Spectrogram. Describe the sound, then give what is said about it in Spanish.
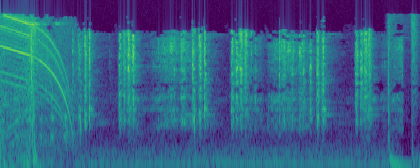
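A matraca rattle, played as the mystery sound on La Mejor FM radio, clacks in quick, grinding bursts of rapid clicks, stopping and starting several times over a steady low hum, with a brief sweeping whoosh at the start and no voices. “¿Es una matraca? ¡Es, una, matraca!”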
